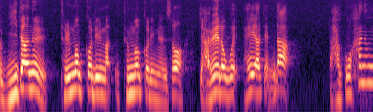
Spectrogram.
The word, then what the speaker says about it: 야훼: YHWH에 붙어있는 아도나이의 모음을 YHWH의 모음인 줄 안 거야. 그래서 그거 갖다가 이렇게 뚝뚝뚝 읽어보니까 여호와, 예호와라고 하는 발음이 된 거죠. 발음이 된 거죠. 그래서 훗날 이 케티브 케레의 독법을 좀 연구하면서 여호와라는 발음은 YHWH의 발음이 아니다. 그럼 무엇에 가깝겠느냐? 아마 야훼에 가깝지 않았겠느냐라고 하는 연구 결과가 나오게 되죠.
